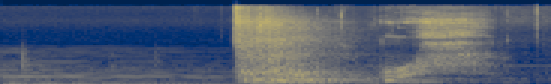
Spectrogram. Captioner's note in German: Schuss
